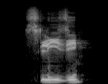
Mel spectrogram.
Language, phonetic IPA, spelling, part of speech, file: Russian, [ˈs⁽ʲ⁾lʲizʲɪ], слизи, noun, Ru-слизи.ogg
- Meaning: inflection of слизь (slizʹ): 1. genitive/dative/prepositional singular 2. nominative/accusative plural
